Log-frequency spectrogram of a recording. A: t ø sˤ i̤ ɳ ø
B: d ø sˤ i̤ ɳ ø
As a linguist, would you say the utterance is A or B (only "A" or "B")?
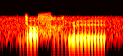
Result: B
